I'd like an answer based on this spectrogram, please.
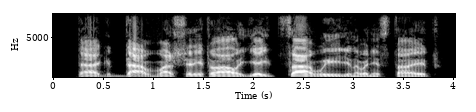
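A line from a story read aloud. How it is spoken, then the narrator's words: Angry hiss. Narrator (Russian): злобно прошипел Харон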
